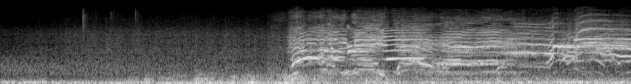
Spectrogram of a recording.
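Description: A low rumble swells up. About three seconds in, a group of girls break into high-pitched, excited screams and squeals over it.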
